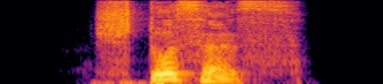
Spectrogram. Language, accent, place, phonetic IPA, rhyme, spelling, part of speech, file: German, Germany, Berlin, [ˈʃtʊsəs], -ʊsəs, Stusses, noun, De-Stusses.ogg
- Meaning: genitive singular of Stuss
